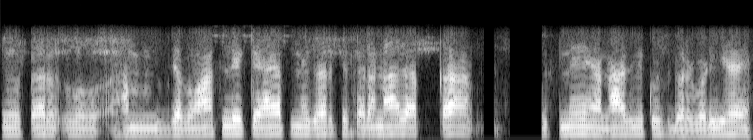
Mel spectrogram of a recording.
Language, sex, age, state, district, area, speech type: Hindi, male, 18-30, Uttar Pradesh, Mirzapur, rural, conversation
